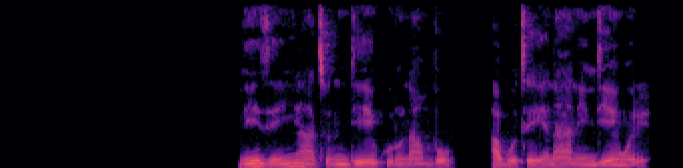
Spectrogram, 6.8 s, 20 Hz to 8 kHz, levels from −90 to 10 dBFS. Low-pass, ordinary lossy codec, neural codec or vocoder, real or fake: none; none; none; real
